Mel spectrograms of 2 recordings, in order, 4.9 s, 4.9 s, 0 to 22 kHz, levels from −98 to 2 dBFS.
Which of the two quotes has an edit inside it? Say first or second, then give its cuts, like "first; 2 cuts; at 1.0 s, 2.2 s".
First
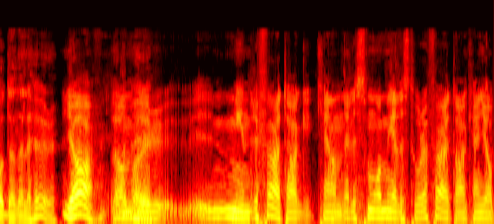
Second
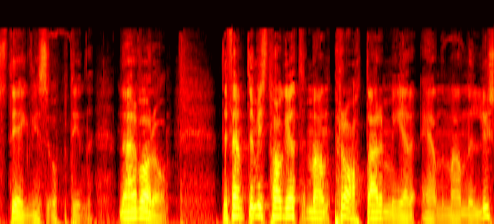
first; 1 cut; at 1.1 s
